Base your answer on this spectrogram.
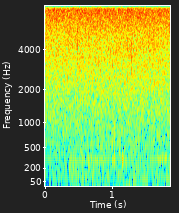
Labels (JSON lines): {"label": "ambient", "recorder": "HydroMoth"}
